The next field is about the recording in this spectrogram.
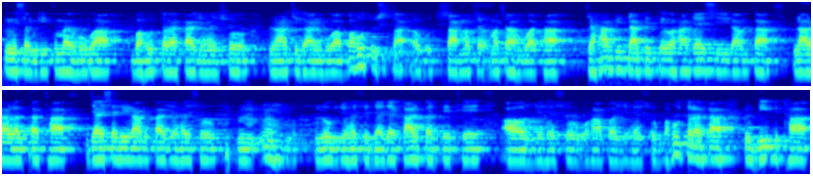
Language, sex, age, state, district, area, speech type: Hindi, male, 45-60, Bihar, Samastipur, urban, spontaneous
